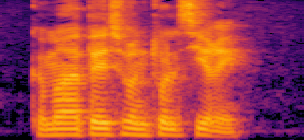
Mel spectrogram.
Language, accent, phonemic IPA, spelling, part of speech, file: French, France, /kɔ.m‿œ̃ pɛ sy.ʁ‿yn twal si.ʁe/, comme un pet sur une toile cirée, adverb, LL-Q150 (fra)-comme un pet sur une toile cirée.wav
- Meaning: like grease through a goose, as fast as greased lightning (very rapidly)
